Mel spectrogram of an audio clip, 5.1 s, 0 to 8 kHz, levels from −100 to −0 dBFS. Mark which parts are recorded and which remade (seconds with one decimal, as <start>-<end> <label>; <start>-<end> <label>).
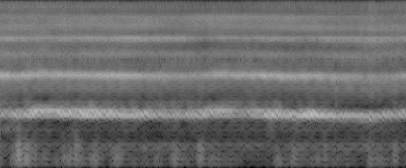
0.0-5.1 remade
